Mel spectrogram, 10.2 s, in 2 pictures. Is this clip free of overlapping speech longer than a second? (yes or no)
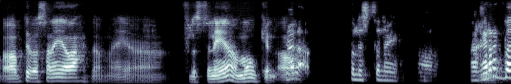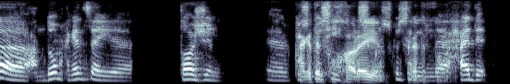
no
